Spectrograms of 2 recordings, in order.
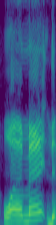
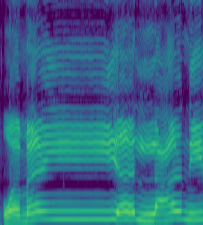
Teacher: Masukkan bunyi nun ke dalam ya. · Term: idgham ma'al gunnah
